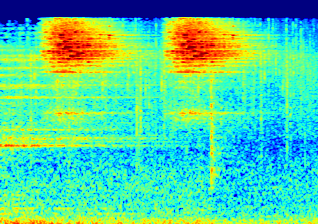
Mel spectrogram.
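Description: A bright magical chime shimmers as an item is picked up.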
